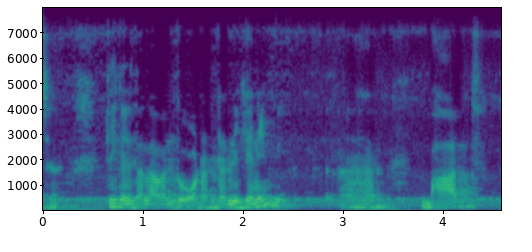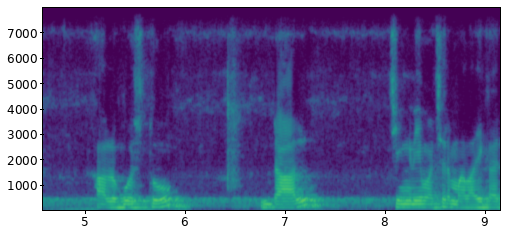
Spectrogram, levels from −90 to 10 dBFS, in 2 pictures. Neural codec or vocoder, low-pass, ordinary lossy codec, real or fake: none; 7.2 kHz; Opus, 32 kbps; real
